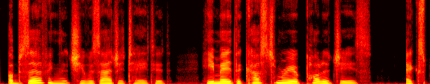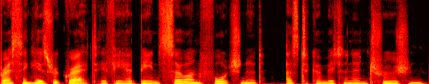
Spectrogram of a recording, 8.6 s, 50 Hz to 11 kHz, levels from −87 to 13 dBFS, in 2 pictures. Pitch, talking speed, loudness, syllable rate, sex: 180 Hz, 170 wpm, -20 LUFS, 5.8 syllables/s, female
